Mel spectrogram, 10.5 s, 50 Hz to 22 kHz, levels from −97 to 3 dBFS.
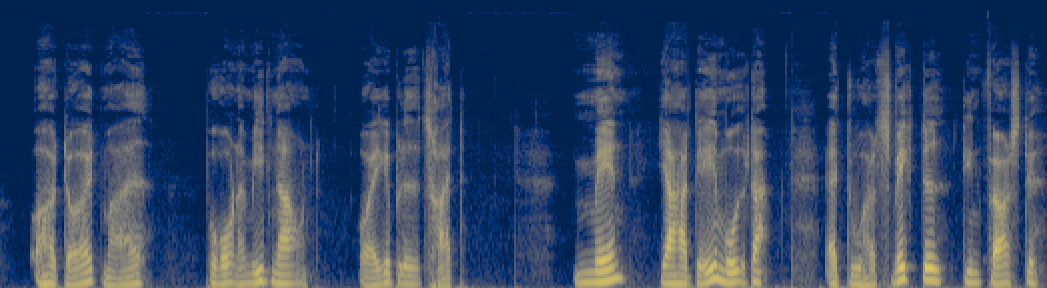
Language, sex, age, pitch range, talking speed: Danish, male, 60-79, 100-130 Hz, 145 wpm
